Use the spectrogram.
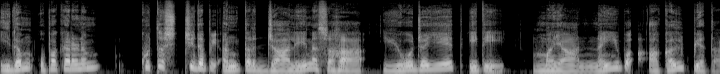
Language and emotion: Sanskrit, surprised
